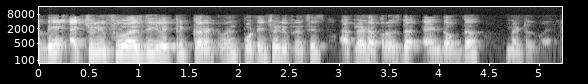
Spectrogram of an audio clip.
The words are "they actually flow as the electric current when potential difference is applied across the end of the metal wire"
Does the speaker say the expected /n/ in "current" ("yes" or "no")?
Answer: yes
